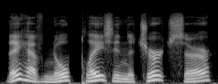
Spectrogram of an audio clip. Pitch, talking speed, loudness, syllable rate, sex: 155 Hz, 220 wpm, -17 LUFS, 4.3 syllables/s, male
